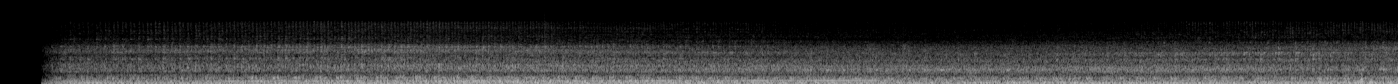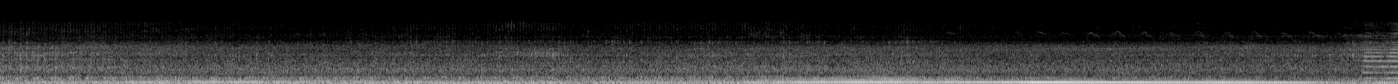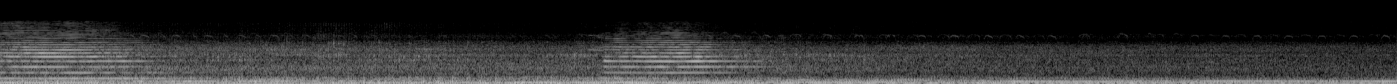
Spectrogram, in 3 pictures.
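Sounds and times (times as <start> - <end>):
diesel engine drone: 0.4 - 41.9
train rumbling on rails: 0.4 - 41.9
train horn blast: 27.5 - 30.0, 33.7 - 36.1.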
